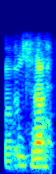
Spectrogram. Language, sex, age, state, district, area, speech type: Nepali, male, 18-30, West Bengal, Darjeeling, rural, conversation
